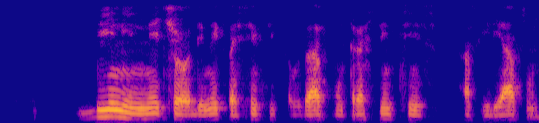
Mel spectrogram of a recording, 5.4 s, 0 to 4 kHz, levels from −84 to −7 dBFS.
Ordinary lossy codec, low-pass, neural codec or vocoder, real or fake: none; 3.6 kHz; codec, 16 kHz, 16 kbps, FreqCodec, smaller model; fake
